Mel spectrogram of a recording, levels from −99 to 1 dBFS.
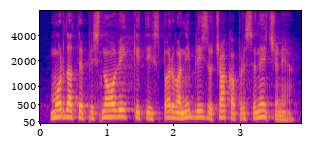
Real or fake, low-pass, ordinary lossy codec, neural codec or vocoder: real; none; none; none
